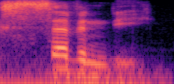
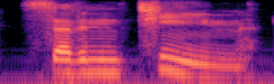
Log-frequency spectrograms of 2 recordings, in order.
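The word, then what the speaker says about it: seventeen: number 17 okay now make sure that you're pronouncing the n at the end of this word if not it sounds like 70. okay so we don't want to say 70 it's 17. hear that 17 yes there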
